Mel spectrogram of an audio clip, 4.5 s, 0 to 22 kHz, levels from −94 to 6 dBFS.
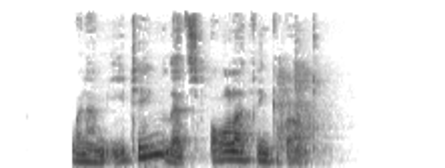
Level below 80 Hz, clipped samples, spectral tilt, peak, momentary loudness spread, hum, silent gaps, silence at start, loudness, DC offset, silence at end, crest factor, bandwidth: -62 dBFS; under 0.1%; -5 dB/octave; -6 dBFS; 11 LU; none; none; 0.7 s; -25 LUFS; under 0.1%; 1.25 s; 20 dB; 16.5 kHz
